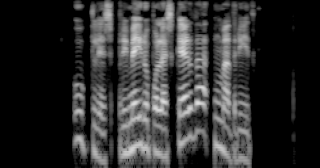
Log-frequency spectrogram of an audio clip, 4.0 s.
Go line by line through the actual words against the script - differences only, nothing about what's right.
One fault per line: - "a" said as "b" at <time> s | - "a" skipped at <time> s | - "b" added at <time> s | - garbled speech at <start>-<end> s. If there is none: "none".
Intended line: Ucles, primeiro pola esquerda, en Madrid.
none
